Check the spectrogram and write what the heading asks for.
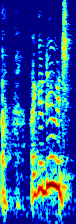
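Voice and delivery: high, loud joyful whoop; excited cheer. Pretend. Viewer cheering after finishing their first quilt, excited whoop. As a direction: cheer like you just nailed it. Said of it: "You literally would be like".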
